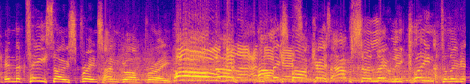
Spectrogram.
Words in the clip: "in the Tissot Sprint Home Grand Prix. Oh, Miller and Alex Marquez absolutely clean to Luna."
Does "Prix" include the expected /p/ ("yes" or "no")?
no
